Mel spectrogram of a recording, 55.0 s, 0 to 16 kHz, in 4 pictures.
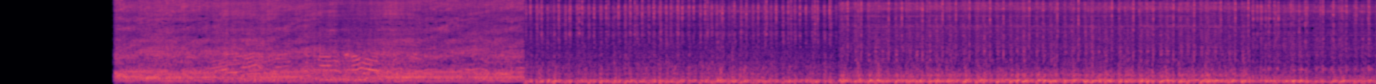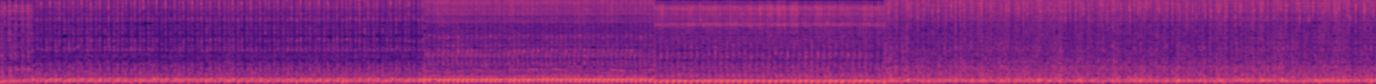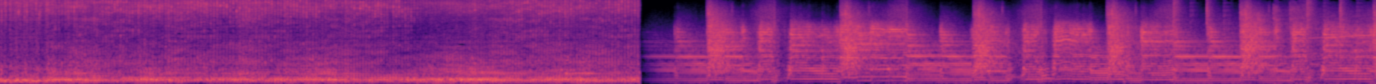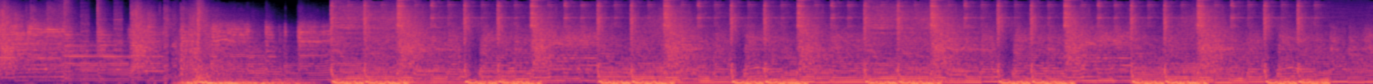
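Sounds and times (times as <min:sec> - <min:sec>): go-kart engines droning: 0:01.2 - 0:34.0.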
